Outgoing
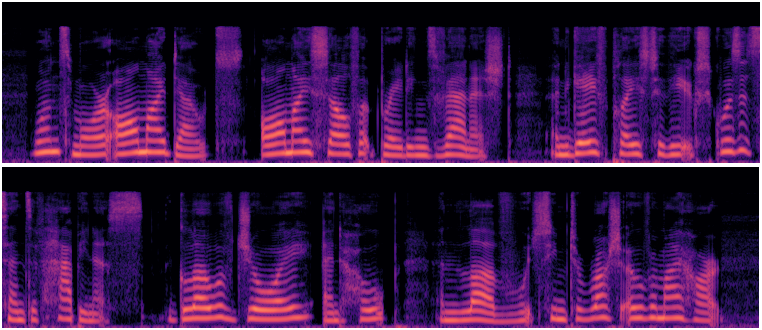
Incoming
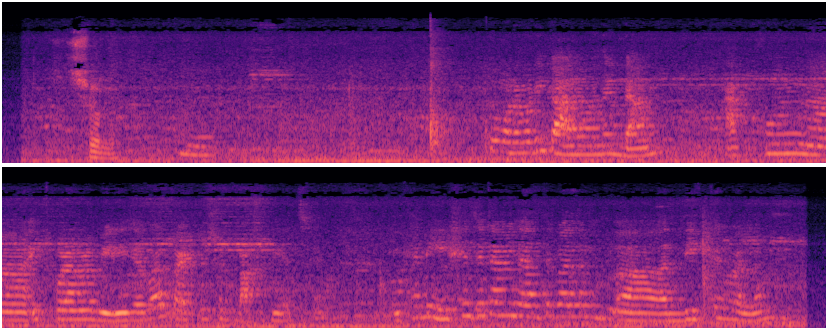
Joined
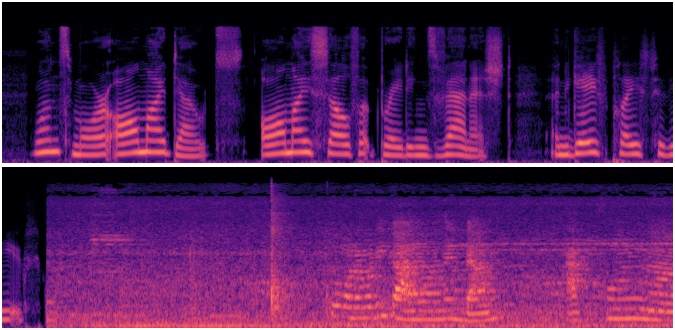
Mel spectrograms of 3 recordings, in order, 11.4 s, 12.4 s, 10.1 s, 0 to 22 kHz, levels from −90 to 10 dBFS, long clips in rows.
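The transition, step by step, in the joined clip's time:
outgoing
4.11–5.37 s: low-pass 8.2 kHz -> 1 kHz
5.37 s: go over to incoming from 1.53 s

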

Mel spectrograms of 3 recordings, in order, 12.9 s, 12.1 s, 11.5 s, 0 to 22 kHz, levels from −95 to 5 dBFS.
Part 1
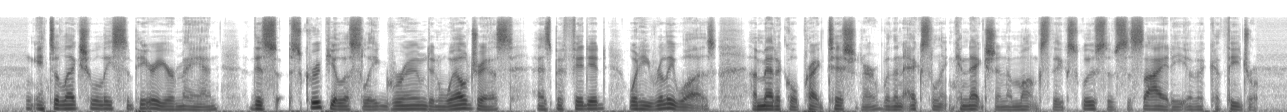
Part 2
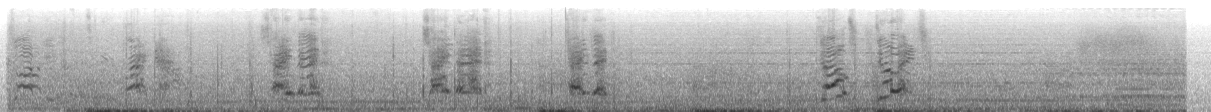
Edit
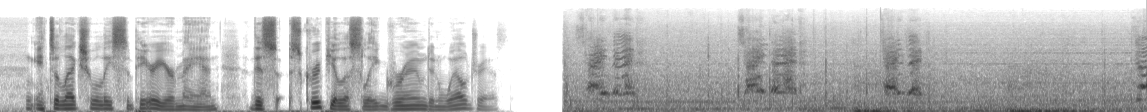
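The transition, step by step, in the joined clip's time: part 1
3.72–5.22 s: studio fade out
5.22–5.63 s: mute
5.63 s: go over to part 2 from 2.48 s

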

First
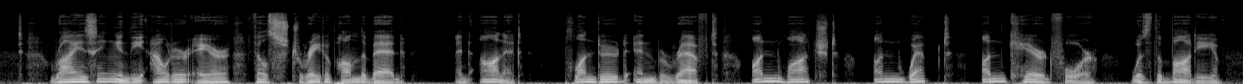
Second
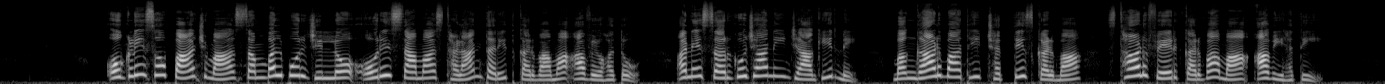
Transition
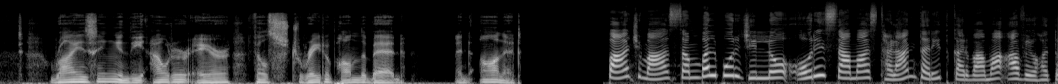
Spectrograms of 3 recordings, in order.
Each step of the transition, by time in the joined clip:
first
5.21–6.03 s: mute
6.03 s: go over to second from 1.69 s

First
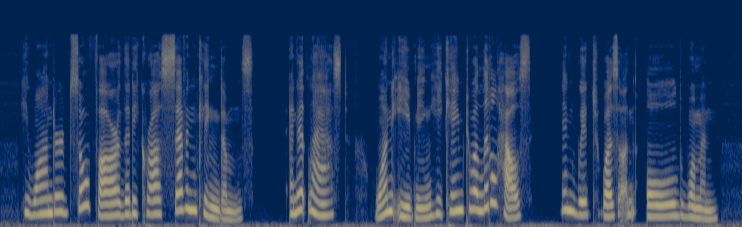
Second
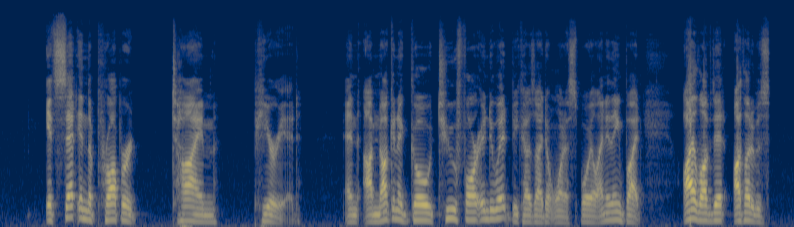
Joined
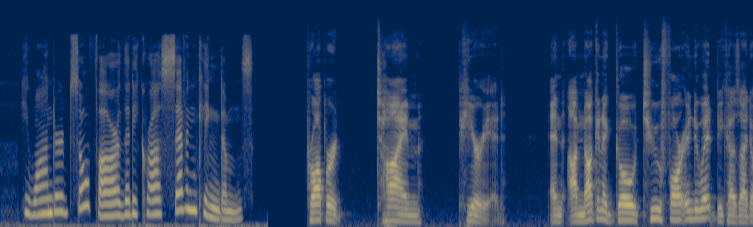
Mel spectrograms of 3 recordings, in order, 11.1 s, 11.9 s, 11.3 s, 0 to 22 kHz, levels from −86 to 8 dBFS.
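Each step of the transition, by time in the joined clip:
first
4.02–4.61 s: mute
4.61 s: go over to second from 1.54 s

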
